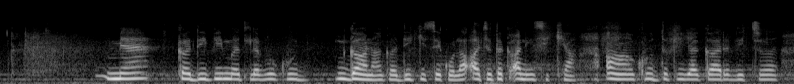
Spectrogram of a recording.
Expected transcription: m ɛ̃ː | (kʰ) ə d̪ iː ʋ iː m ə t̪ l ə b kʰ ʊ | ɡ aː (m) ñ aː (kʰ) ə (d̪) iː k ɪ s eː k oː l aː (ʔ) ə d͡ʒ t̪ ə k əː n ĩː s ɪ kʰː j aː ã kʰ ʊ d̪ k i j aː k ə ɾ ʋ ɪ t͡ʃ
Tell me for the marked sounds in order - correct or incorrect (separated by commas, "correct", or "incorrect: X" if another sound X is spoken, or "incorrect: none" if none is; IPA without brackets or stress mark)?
incorrect: k, incorrect: none, incorrect: k, correct, correct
